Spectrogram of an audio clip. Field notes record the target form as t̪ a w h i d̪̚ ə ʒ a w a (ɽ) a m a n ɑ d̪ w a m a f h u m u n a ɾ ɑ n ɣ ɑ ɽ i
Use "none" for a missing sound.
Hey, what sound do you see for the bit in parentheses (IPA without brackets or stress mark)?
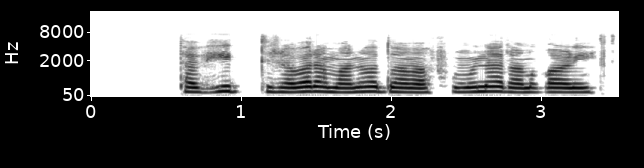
ɾ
